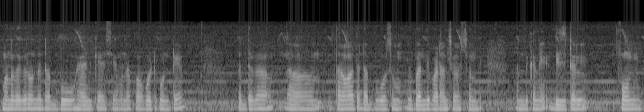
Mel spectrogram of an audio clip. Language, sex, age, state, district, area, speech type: Telugu, male, 18-30, Telangana, Peddapalli, rural, spontaneous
